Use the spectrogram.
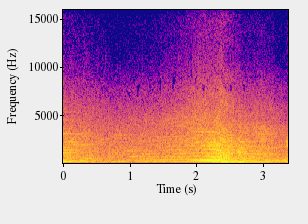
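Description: Race cars in a sports car series weaving through slower class traffic, engines droning with a rising, sweeping pass as one car closes in and goes by with a falling pitch.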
